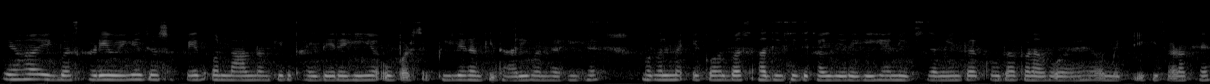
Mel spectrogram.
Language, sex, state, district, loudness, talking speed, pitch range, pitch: Hindi, female, Uttar Pradesh, Jalaun, -39 LUFS, 235 wpm, 195-210 Hz, 205 Hz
